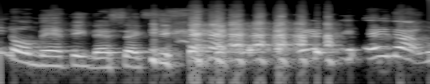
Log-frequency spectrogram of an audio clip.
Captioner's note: laughs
